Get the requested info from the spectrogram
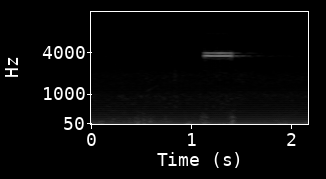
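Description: A referee's whistle blown once in a short, steady, high blast just over a second in, over a low rumbling background.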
